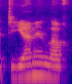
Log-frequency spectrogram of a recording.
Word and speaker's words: Dhyani: Let me see if I could say it right. let's see, yes. Her Instagram is Dhyani Love. That's DHYANI Love. DHYANILOVE. Dhyani Love.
